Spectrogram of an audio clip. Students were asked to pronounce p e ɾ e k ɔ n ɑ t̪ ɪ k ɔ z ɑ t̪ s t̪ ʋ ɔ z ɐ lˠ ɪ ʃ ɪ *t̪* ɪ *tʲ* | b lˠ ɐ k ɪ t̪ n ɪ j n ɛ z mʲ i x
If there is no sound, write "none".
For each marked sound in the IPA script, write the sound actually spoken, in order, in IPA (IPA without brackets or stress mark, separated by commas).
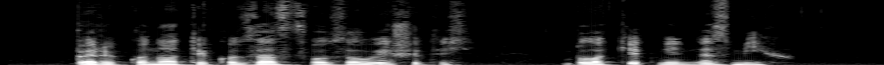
t̪, sʲ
